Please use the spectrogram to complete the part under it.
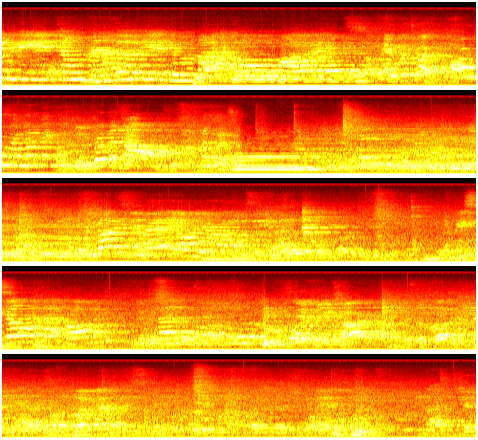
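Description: Drums are played softly in the background.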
